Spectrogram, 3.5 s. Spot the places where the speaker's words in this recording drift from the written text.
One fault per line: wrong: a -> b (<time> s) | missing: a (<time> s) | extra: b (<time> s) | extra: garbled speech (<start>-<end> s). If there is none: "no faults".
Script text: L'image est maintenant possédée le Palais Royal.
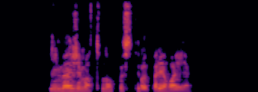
no faults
